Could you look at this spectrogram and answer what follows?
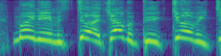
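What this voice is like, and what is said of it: Goofy dumb-sounding voice. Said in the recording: “a goofy voice impersonating someone who's dumb ... let me show you my dumb voice ... Oh, that's pretty good.”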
